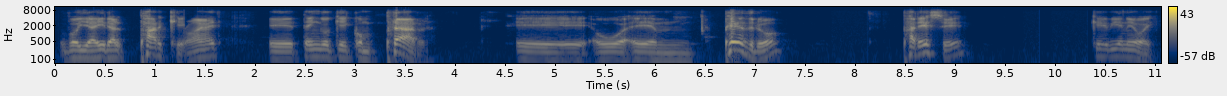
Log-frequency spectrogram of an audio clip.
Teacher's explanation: we don't use aspiration for the plosives like p and t in Spanish, but in English there is aspiration in these sounds in initial position.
